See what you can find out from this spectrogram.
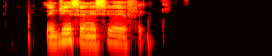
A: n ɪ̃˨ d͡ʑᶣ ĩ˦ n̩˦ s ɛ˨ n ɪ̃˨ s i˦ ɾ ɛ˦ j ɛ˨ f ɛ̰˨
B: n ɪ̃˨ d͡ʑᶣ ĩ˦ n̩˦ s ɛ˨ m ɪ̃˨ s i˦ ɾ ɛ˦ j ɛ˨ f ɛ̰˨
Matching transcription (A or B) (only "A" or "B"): A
